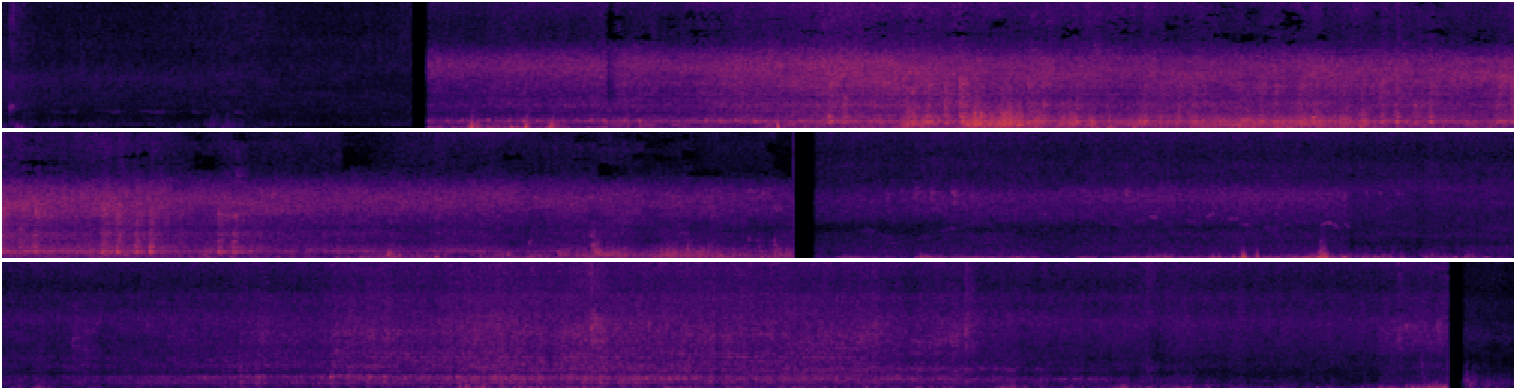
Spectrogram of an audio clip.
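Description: A Gatwick Express electric multiple unit passing on the main line, with rumble and wheel noise on the rails. It comes in suddenly about three seconds in and is loudest over the next ten seconds, then drops off abruptly and carries on quieter with a faint steady whine.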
